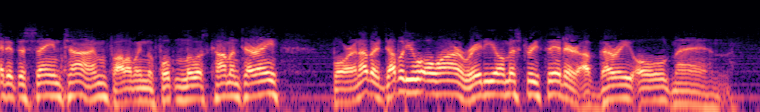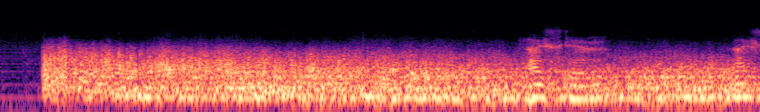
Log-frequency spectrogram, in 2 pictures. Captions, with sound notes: at the same time, following the Fulton Lewis commentary, for another WOR Radio Mystery Theater, a very old man. [thunder] I scared her. I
